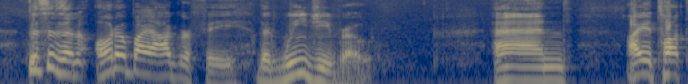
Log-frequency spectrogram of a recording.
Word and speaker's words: Weegee: And he actually, I think he describes himself and pronounces it as Weegee. That's what he says, Weegee.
